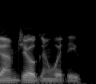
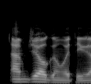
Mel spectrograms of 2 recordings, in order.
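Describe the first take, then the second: First: Softer and lower, reassuring; quiet. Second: Said in the usual way. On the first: Real, not acted. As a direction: say it gently, backing off.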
